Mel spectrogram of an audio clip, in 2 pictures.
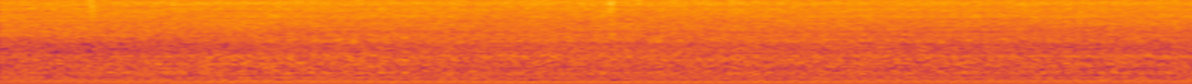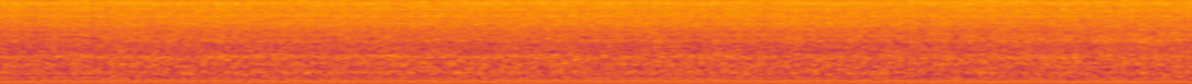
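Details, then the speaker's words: Curb-find Lawn Boy mower, first start after storage, cleaned and fresh gas added: steady, even low hum at fixed idle, no misses, knocks or hunting; sounds cleaner, normal idle. "So yeah. Looks like it sounds good. It's cleaner."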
